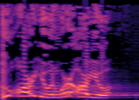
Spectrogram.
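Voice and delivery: acted cry to someone out of sight; calling up. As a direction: call up anxiously from a cliffside, pitched high. Jack hanging off cliff calls up.

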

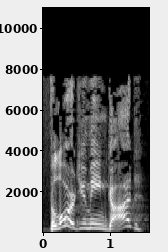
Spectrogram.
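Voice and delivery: high-pitched, incredulous climber; astonished question. Acted. Jack learning who is speaking to him, astonished question. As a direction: lift it high in disbelief.

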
